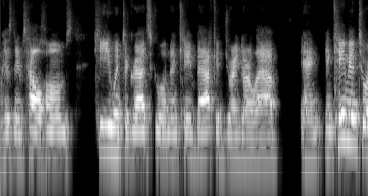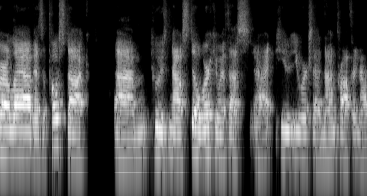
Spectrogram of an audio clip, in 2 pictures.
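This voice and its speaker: A man in his thirties, a professor answering questions informally, with an excited, caffeinated manner that comes in emphatic bursts. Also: medium pitch, poor audio. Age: 30s. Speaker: university professor and research lab head. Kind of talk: informal Q&A talk about research. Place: small office, indoors.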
